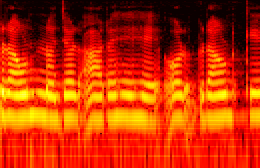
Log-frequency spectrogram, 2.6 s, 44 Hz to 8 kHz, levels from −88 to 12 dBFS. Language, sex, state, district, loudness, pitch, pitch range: Hindi, female, Punjab, Kapurthala, -19 LUFS, 210 Hz, 205-215 Hz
